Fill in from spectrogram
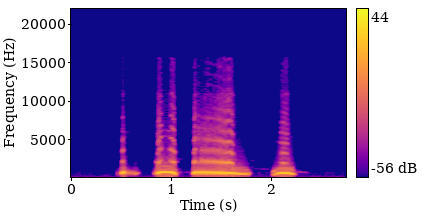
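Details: One cooing phrase of a spotted dove meant to rouse rival males: a soft opening note, a rounded coo, a drawn-out trembling coo falling in pitch, and a last short coo.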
